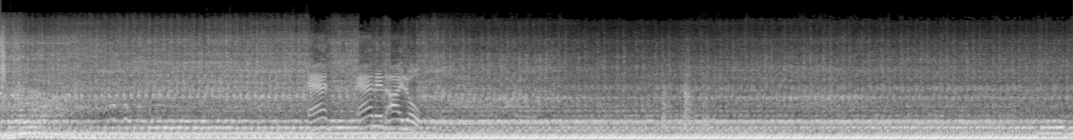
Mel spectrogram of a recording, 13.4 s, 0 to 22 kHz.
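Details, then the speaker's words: Turbo Honda Civic EG hatchback, first start after fabrication, with the idle air control valve unplugged and a check engine light for code 21 VTEC: a brief flutter, then a steady, even low idle with no knocks or misses. Sounds good. "hey it's alive and and it sounds good"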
